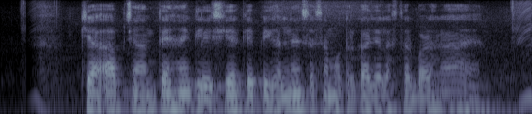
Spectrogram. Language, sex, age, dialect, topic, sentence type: Hindi, male, 18-24, Kanauji Braj Bhasha, agriculture, statement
